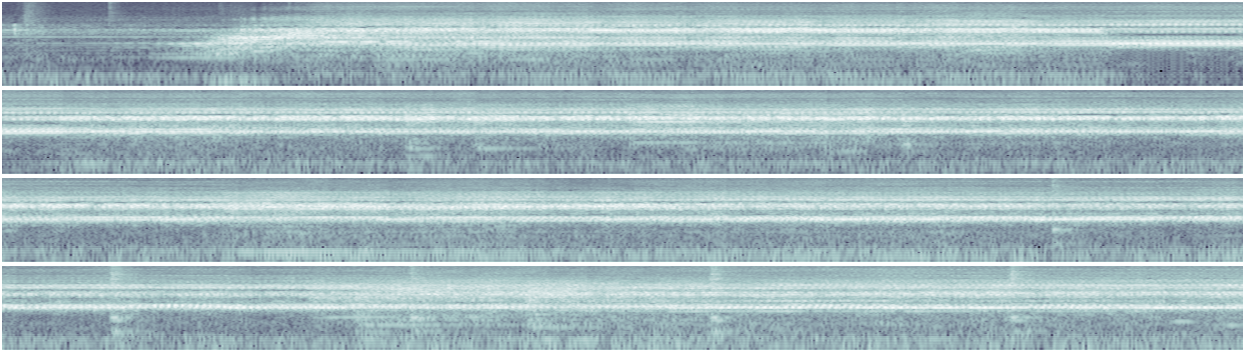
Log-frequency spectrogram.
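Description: Distorted electric guitar feedback left sounding through the amplifier and effects after the song ends: a loud, steady, high-pitched drone that swells in about a second in and holds without drums.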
